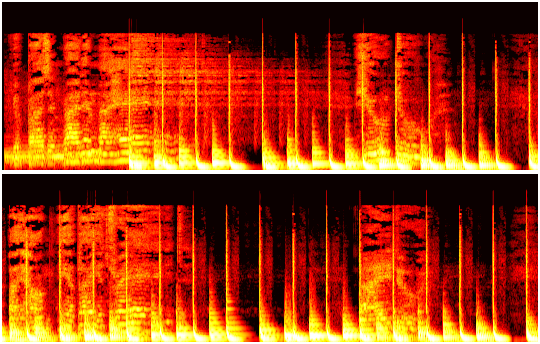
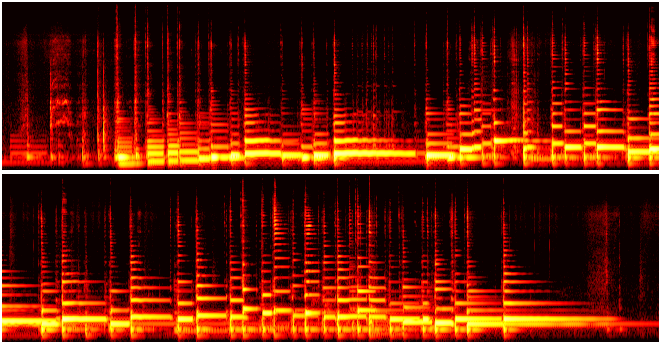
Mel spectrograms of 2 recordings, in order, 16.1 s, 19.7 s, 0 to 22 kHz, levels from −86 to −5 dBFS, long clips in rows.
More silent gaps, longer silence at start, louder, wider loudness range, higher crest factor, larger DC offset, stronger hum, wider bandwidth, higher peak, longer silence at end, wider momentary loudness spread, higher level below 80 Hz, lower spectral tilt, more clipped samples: neither; second, 0.05 s vs 0.35 s; first, -13 LUFS vs -21 LUFS; about the same, 2 LU vs 4 LU; second, 10 dB vs 18 dB; neither; neither; second, 11.5 kHz vs 14 kHz; first, 0 dBFS vs -4 dBFS; second, 0 s vs 0.7 s; about the same, 10 LU vs 11 LU; first, -14 dBFS vs -80 dBFS; about the same, -6 dB/octave vs -6.5 dB/octave; neither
